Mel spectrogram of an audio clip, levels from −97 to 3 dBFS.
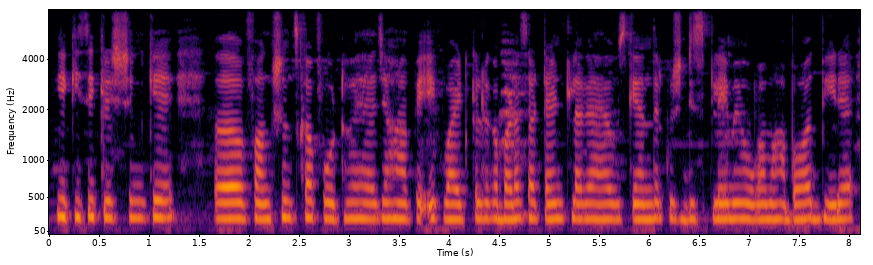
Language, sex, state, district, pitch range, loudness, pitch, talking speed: Hindi, female, Bihar, Muzaffarpur, 205-220 Hz, -29 LUFS, 210 Hz, 230 wpm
